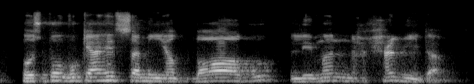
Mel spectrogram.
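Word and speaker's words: سَمِعَ اللهُ لِمَنْ حَمِدَه: کو وہ کیا ہے سمیع اللہ لمن حمیدہ۔ اس کو بعض لوگ سمیع اللہ لمن حمیدہ، لمن حمیدہ یہ غلط تلفظ ہے، سمیع اللہ لمن حمیدہ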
